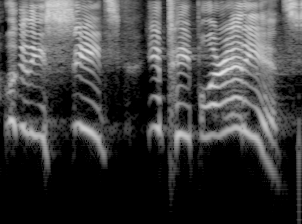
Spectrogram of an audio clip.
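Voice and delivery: high, smug voice; smug family. Retold or imitated. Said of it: "they're like".

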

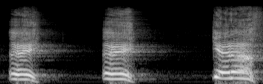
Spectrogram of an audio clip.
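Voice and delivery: gruff wake-up call. Retold or imitated. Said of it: "a voice going".

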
